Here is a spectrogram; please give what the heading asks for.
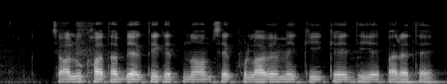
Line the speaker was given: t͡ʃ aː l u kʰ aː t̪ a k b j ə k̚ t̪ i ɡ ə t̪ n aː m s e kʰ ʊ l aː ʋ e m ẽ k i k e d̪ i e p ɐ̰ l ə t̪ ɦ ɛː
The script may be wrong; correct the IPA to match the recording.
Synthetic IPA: t͡ʃ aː l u kʰ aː t̪ a b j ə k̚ t̪ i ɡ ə t̪ n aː m s e kʰ ʊ l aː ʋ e m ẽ k i k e d̪ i e p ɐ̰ ɾ ə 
